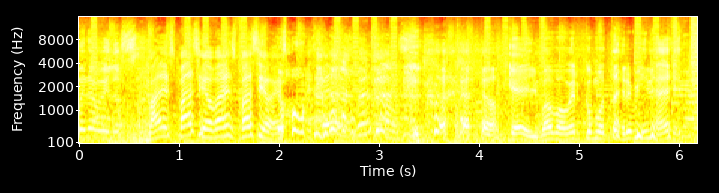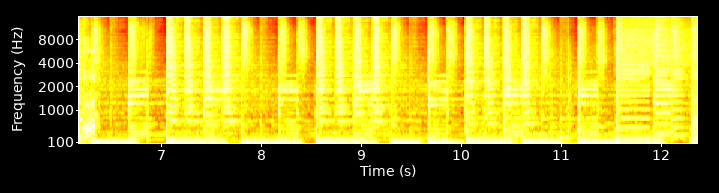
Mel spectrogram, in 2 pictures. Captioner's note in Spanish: risas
